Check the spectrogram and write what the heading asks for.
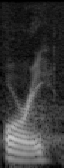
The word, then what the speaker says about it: Horry: the main building at Horry Georgetown Technical College it's a strange-looking title that's printed that's not Horry it's Horry the H is silent it's it's the name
